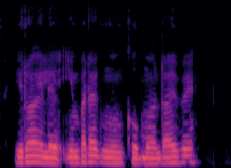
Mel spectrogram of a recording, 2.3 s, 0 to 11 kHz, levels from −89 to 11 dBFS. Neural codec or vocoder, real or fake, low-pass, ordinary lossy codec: vocoder, 22.05 kHz, 80 mel bands, WaveNeXt; fake; 9.9 kHz; none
